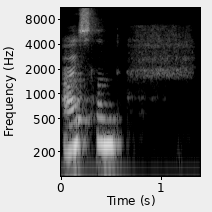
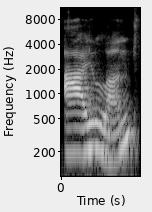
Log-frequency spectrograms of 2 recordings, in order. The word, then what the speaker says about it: island: moment this is an island we don't pronounce ireland s is not pronounced right go on the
